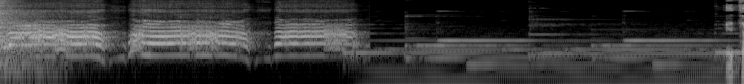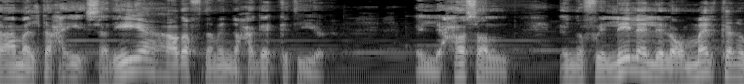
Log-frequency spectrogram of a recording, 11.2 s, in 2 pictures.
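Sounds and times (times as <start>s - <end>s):
man screaming: 0.0s - 2.8s
speech: 5.4s - 11.1s.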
